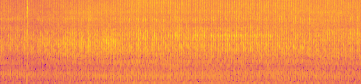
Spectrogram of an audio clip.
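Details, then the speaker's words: Tata Winger diesel with a starting problem, after setting high-pressure pump timing and wiring the heater directly: starts and idles with even clatter, about four pulses a second, no misses or knocks; pump timing fine, no advance needed. "गाड़ी का sound बढ़िया है, okay remote है, मतलब pump को advance करने की कोई दिक्कत नहीं है।"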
